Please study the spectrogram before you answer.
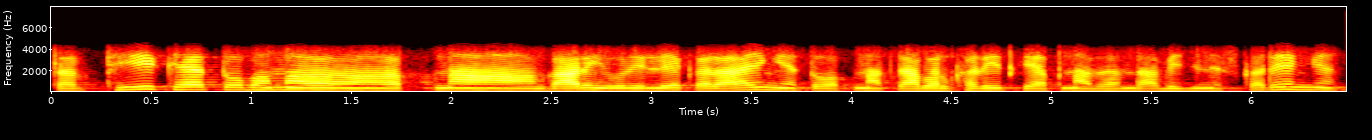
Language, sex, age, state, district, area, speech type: Hindi, female, 60+, Bihar, Begusarai, urban, conversation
